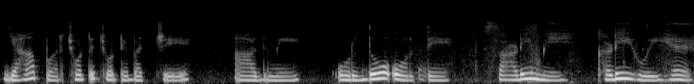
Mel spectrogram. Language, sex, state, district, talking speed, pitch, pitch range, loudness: Hindi, female, Himachal Pradesh, Shimla, 120 wpm, 205 Hz, 195-225 Hz, -17 LUFS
